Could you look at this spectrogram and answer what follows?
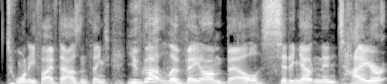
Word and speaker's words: Le'Veon: You've got Le'Veon Bell sitting out an entire NFL season just because he didn't like his coach. Le'Veon, not Le'Veon.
